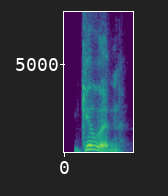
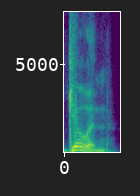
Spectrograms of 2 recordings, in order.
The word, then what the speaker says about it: Ghislaine: Gillen. It's pronounced Gillen. Hello, I am Gillen. Well, I'd prefer to mispronounce her name as often as I can. Ghislaine Maxwell.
